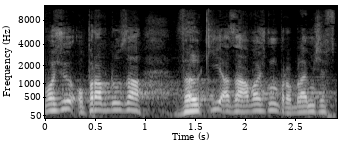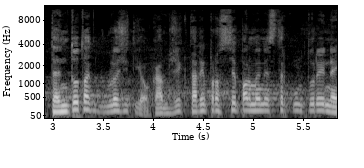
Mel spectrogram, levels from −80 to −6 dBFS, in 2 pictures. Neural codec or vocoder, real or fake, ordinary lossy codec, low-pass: none; real; MP3, 48 kbps; 10.8 kHz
